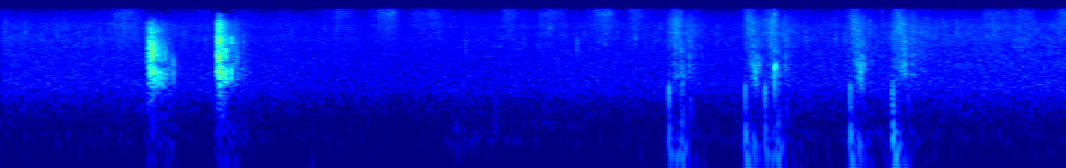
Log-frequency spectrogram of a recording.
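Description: Blocks thud sharply as they are placed and broken.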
